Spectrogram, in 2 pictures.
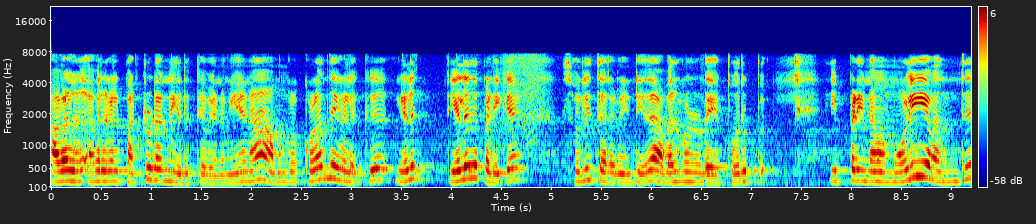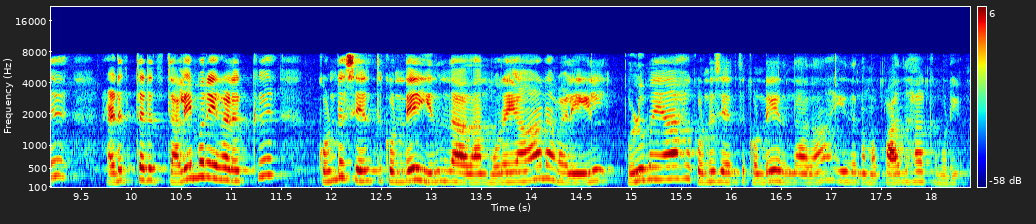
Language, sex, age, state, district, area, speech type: Tamil, female, 30-45, Tamil Nadu, Salem, urban, spontaneous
